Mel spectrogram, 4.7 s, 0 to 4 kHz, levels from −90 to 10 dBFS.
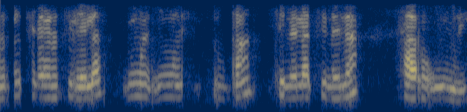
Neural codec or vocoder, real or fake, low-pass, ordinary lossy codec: none; real; 3.6 kHz; AAC, 32 kbps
